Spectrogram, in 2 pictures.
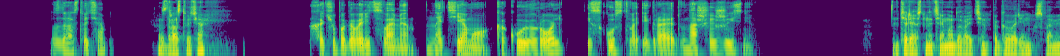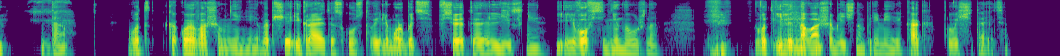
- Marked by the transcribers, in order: tapping
- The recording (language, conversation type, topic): Russian, unstructured, Какую роль играет искусство в нашей жизни?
